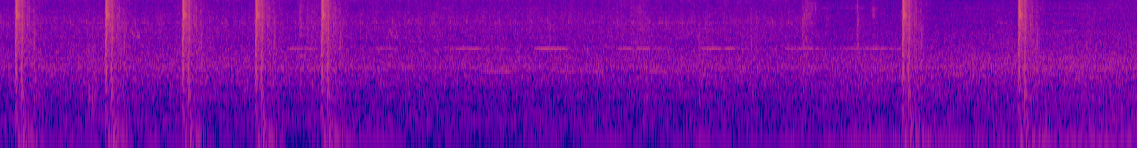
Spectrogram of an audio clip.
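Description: Short sharp clicks sound as buildings are placed.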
